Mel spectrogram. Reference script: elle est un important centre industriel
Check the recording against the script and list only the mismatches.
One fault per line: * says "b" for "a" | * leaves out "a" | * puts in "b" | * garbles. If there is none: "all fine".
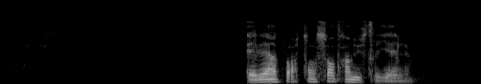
* leaves out "un"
